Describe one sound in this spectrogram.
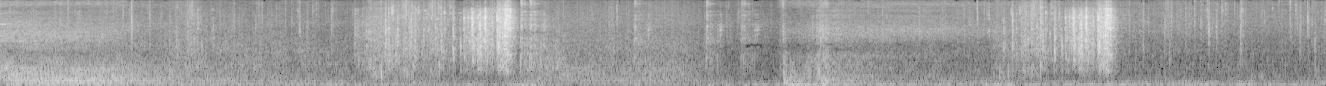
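Rifle shots crack in quick bursts.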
